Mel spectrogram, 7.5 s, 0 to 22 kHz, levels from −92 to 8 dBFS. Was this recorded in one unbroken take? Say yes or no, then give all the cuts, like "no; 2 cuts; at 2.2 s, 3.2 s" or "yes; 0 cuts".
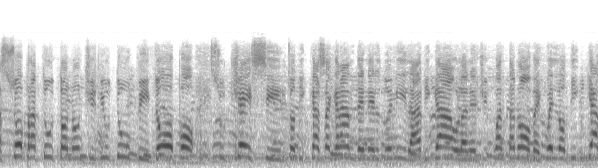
no; 4 cuts; at 1.2 s, 2.6 s, 3.6 s, 5.3 s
